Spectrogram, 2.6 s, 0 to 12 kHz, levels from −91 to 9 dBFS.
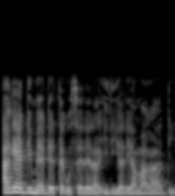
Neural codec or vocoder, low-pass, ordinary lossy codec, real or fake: none; 7.2 kHz; none; real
